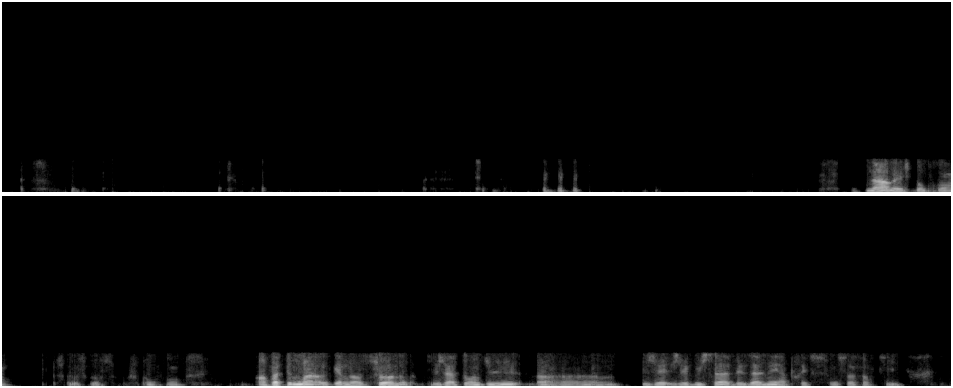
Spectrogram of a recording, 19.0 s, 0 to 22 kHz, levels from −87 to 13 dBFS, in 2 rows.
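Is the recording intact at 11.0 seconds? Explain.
No. From 11.00 to 11.06 s there is a VoIP packet loss concealed by the speech codec. About 30 ms of signal, consistent with one lost 30 ms frame, was replaced by the decoder's own extrapolation from its last pitch and filter state, with the gain stepped down as it went. That gap sounds like a brief stretched sound that fades rather than a clean dropout, and the speech stays thin or distorted for a short stretch after 11.06 s while the decoder rebuilds its state.

That moment also carries the G.723.1 codec damage heard across the whole clip. The sound is band-limited to below 4 kHz and heavily degraded, which points to a bitrate near 6.3 kbit/s. Because the codec works in 30 ms frames and updates its model of the voice slowly, the speech comes out muffled and hoarse at 11.0 s, with consonants smeared rather than crisp.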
